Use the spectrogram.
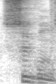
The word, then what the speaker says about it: second: Second, ça prend un C, alors qu'on entend bien un G.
